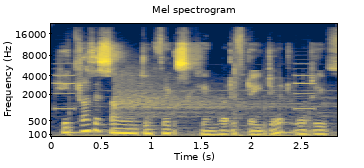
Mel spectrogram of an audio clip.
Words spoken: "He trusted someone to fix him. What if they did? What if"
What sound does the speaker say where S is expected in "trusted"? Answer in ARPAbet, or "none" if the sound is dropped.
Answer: none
